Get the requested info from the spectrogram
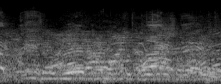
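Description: Many voices talking and calling out at once: overlapping chatter from the players and onlookers around the court.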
